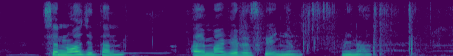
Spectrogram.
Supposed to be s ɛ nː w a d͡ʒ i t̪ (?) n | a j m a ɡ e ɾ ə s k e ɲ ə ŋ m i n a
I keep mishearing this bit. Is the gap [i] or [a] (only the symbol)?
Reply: a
